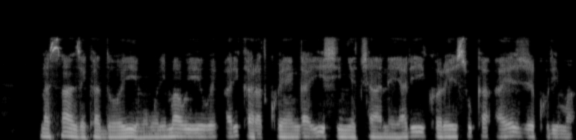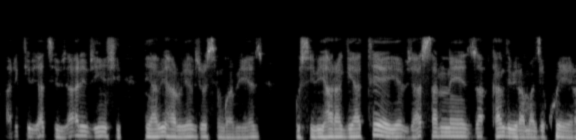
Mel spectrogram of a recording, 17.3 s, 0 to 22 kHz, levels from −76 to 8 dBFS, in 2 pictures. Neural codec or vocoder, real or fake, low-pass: none; real; 7.2 kHz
